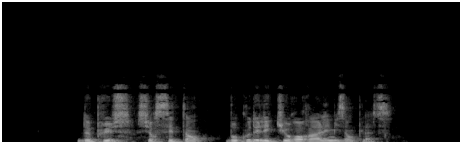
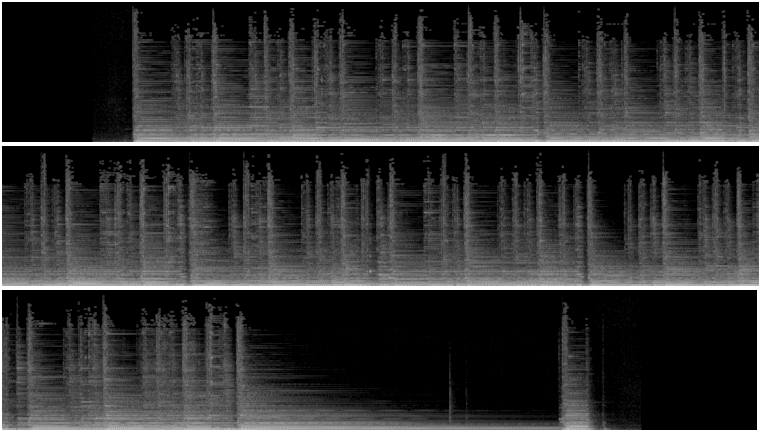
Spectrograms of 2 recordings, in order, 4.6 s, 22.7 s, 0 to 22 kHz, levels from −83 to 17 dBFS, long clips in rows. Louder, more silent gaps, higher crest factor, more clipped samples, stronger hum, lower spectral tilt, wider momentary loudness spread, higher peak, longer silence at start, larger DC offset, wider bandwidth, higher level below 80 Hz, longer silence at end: second, -23 LUFS vs -18 LUFS; neither; about the same, 18 dB vs 16 dB; neither; neither; second, -5 dB/octave vs -6.5 dB/octave; first, 13 LU vs 9 LU; second, -8 dBFS vs -2 dBFS; second, 0.75 s vs 1.3 s; neither; second, 9.4 kHz vs 20 kHz; second, -68 dBFS vs -50 dBFS; second, 0.75 s vs 1.65 s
